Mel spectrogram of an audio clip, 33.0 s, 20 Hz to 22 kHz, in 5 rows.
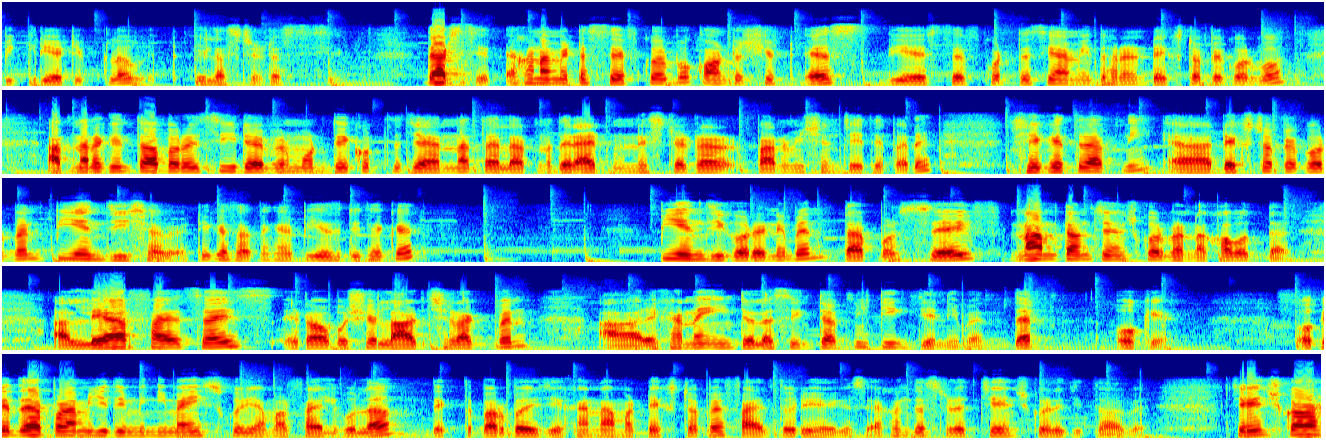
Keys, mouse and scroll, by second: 0.9 click, 4.1 ctrl+shift+s, 6.4 ctrl+shift+s, 6.4 click, 13.3 click, 16.4 click, 17.6 click, 21.4 click, 24.7 click, 26.2 click, 27.8 click.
